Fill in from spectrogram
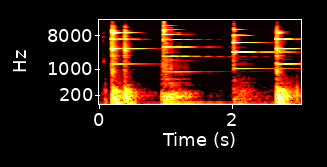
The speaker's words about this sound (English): Okay, the bell came over, but not the tuning.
